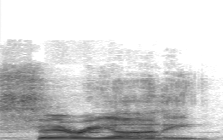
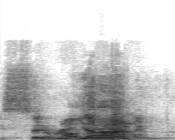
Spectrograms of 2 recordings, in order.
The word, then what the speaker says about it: Sirianni: So you got to be able to understand, to be able to have that like little flavor on the end of your mouth, Roger, to be able to pronounce an Italian name.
